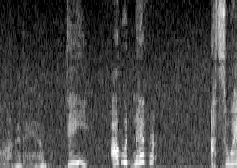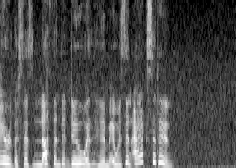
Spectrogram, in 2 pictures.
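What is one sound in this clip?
A young woman speaks pleadingly and tearfully, close by.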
